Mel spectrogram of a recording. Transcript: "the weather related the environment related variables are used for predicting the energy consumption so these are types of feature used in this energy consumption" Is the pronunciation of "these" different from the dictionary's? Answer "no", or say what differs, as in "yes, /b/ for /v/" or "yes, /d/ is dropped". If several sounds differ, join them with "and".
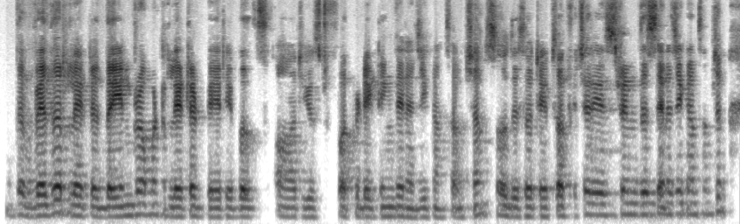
yes, /s/ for /z/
